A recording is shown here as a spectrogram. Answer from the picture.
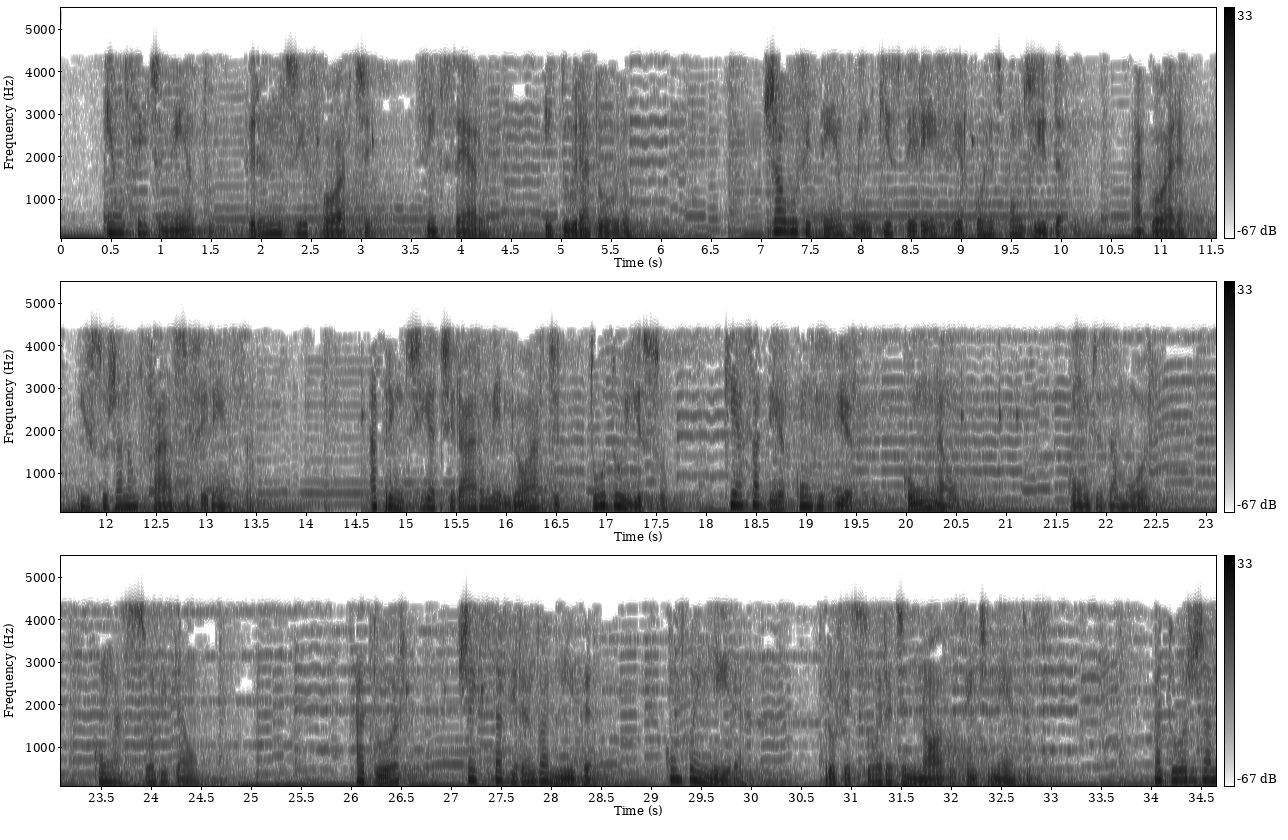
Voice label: AMOR NÃO CORRESPONDIDO F, Telemensagens

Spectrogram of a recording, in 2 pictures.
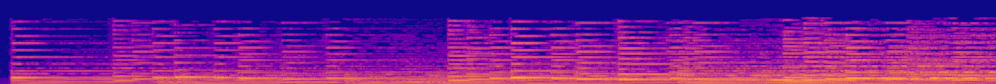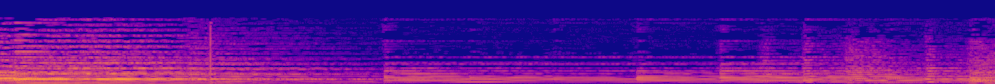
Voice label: CASAMENTO, Românticas, fem

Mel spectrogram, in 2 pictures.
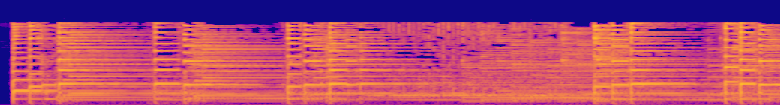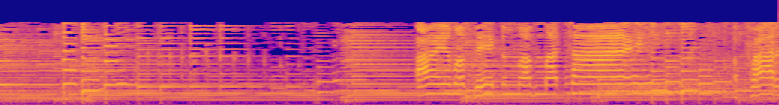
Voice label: Aniversário Avó Feminino; Aniversários; Aniv Familiar

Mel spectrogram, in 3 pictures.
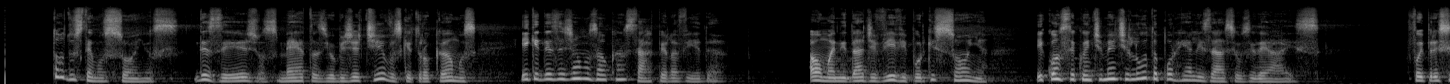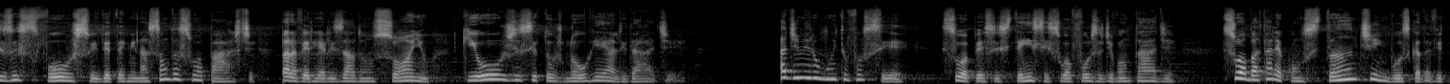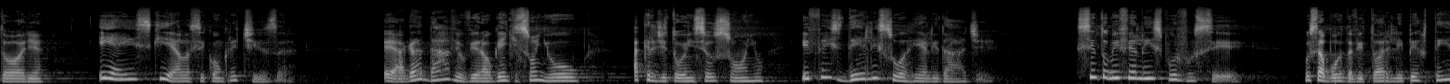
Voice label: VITORIA - F, Só Voz; fem; Telemensagens 2017

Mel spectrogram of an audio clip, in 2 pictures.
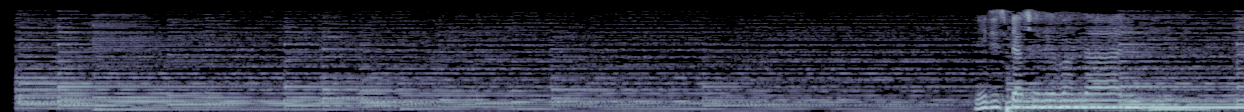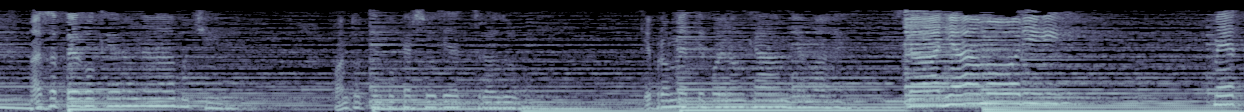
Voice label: Homenagem Irmã Feminino

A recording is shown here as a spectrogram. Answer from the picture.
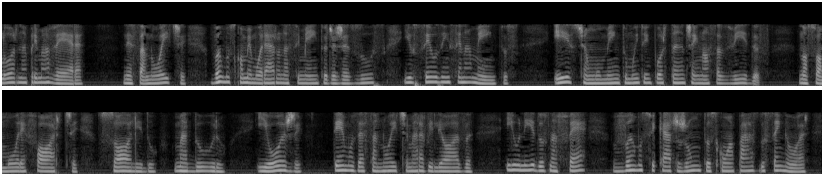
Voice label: NATAL ROMANTICO, Telemensagens, fem; Telemensagens 2017; Natal & Ano Novo

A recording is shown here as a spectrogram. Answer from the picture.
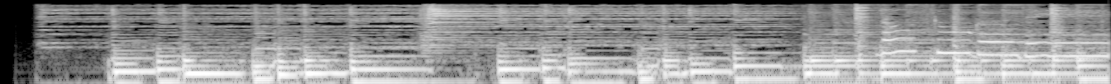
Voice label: Aniversário Mãe DUAS VOZES, Telemensagens, Fem; Aniversários; Aniv Familiar

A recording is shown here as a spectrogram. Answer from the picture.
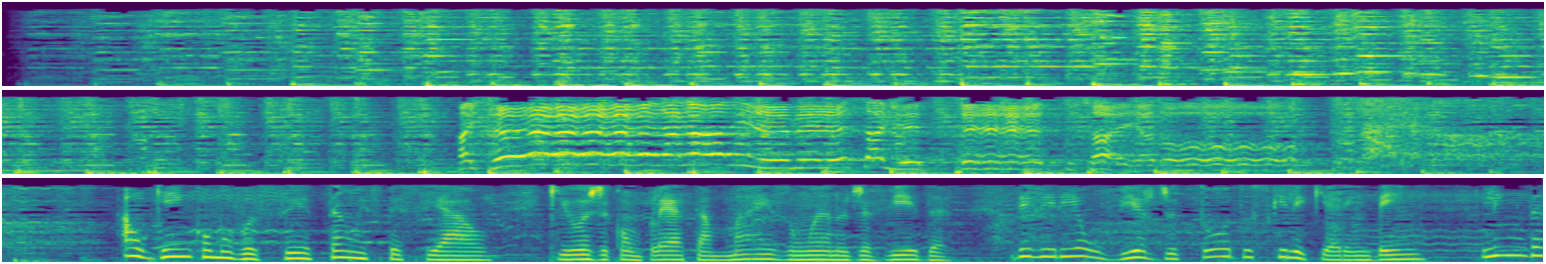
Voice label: Aniversário Primo Feminino; Aniversários; Aniv Familiar

